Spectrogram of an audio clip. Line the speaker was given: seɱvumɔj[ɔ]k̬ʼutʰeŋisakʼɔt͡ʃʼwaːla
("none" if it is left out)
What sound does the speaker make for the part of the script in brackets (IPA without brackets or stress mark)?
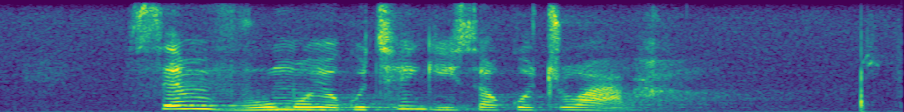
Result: o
